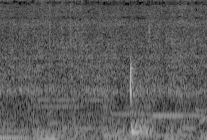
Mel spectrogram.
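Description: Tomatoes for a quail egg curry sauté over a low flame with a soft, steady sizzle, broken once by a single sharp clink of a stirring spoon against the pan.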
